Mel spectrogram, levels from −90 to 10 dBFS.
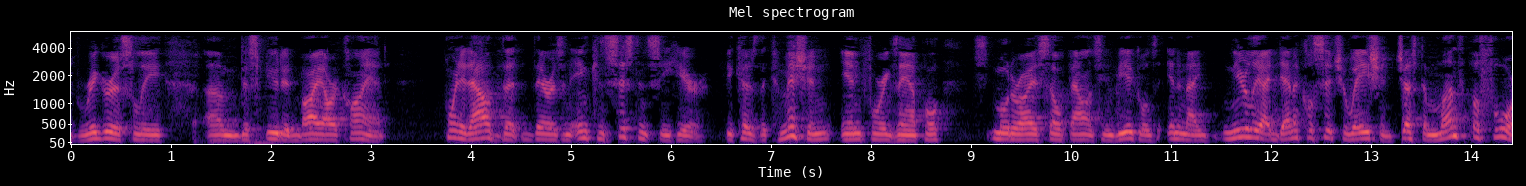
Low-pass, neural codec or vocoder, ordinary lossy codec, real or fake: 5.4 kHz; none; AAC, 32 kbps; real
